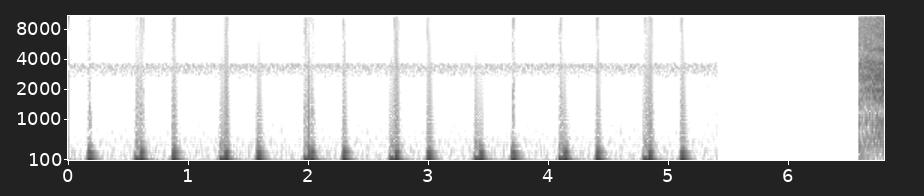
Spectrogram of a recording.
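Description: Regular heart sounds at about 85 beats a minute, with the first sound of each beat split into two close components: a split first heart sound.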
